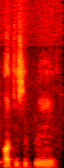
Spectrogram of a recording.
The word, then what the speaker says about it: participer: dont il faisait partie car il voulait participer à un tournoi. Not a. You didn't see a. Participer. Participer à Ah, it's not a, okay?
